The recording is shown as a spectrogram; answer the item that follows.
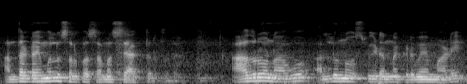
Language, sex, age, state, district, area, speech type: Kannada, male, 30-45, Karnataka, Vijayanagara, rural, spontaneous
